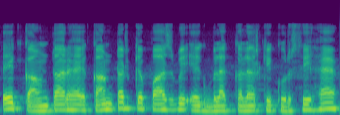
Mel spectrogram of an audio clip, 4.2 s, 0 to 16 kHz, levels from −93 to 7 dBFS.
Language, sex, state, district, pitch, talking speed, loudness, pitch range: Hindi, male, Madhya Pradesh, Umaria, 130 Hz, 185 wpm, -15 LUFS, 110-140 Hz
